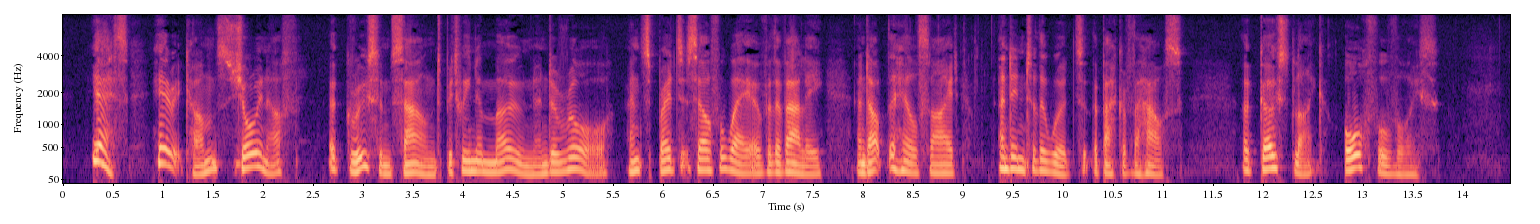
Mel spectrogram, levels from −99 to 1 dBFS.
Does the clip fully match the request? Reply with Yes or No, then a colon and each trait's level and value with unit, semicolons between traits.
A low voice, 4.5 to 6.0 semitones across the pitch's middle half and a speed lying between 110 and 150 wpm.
No: low, 130 Hz; average, 4.9 semitones; average, 170 wpm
